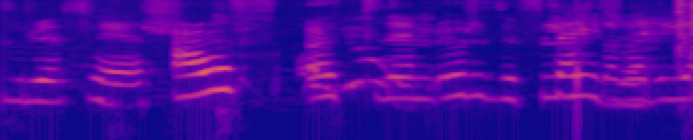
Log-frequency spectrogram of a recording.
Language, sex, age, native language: Icelandic, female, 9, Icelandic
